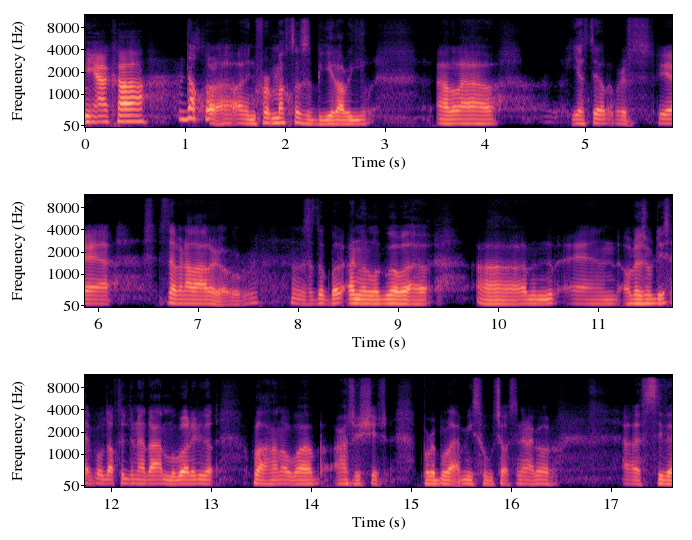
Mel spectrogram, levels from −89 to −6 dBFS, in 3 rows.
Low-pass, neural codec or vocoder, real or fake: 10.8 kHz; codec, 16 kHz in and 24 kHz out, 0.4 kbps, LongCat-Audio-Codec, four codebook decoder; fake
